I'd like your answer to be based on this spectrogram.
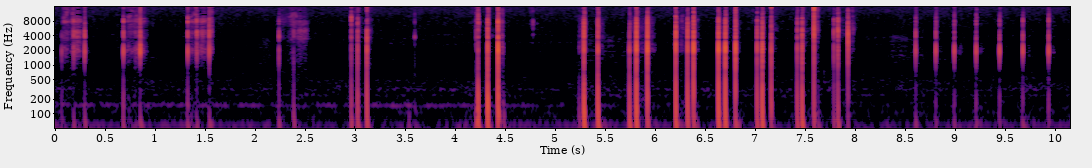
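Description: A small, hollow, gold aluminum coffee pod, likely empty, is held close to the microphone and tapped and scratched with the fingertips. Dozens of sharp, dry, bright clicks come in quick clusters and scattered single taps, with faint scratchy rustling between them over a low steady hum. Each tap dies away almost instantly with no ring.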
